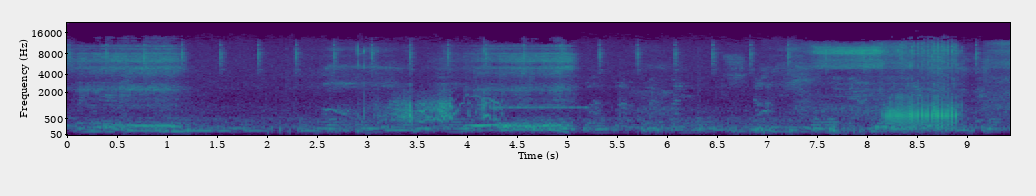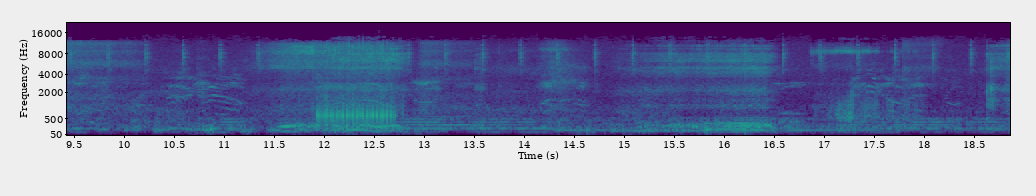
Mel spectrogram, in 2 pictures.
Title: Sleeping/snoring pug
